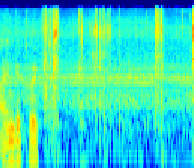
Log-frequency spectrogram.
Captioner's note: hair dryer noises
